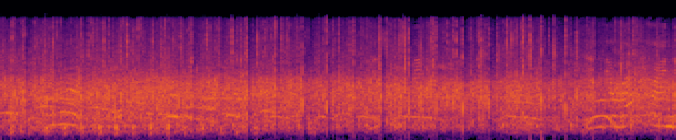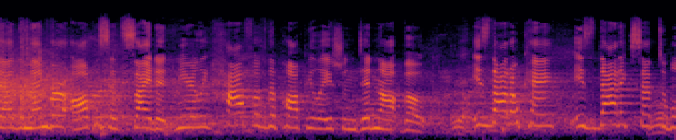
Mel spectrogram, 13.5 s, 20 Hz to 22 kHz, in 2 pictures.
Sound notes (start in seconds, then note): 4.0 some Applause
